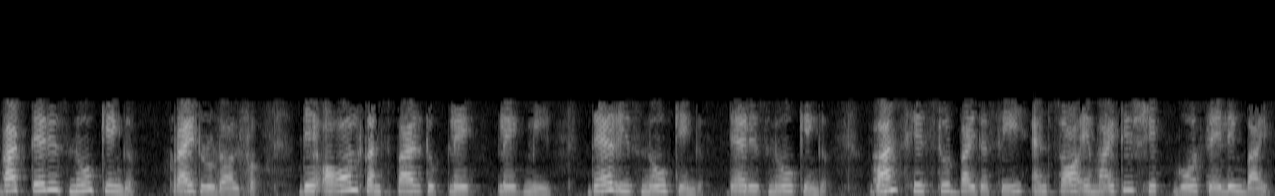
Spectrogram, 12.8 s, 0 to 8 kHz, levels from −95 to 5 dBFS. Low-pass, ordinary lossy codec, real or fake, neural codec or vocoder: 7.2 kHz; AAC, 16 kbps; fake; codec, 16 kHz, 4 kbps, FunCodec, trained on Chinese and English, 50 frames a second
